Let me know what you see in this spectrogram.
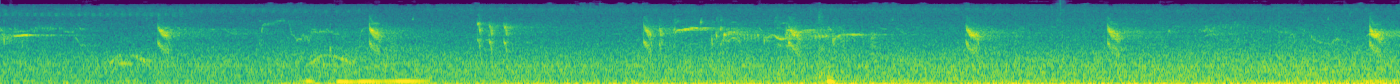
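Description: Wild birds in a garden calling with short, high chirps, about one a second, over a low steady rumble that comes up about a second and a half in.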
